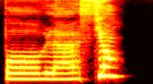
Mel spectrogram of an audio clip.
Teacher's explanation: llevan el golpe de voz o la sílaba tónica en la última sílaba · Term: palabras agudas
